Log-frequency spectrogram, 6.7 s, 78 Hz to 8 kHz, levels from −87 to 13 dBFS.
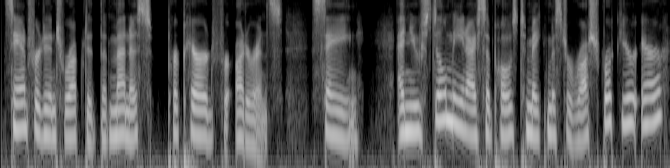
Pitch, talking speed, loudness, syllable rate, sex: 210 Hz, 180 wpm, -18 LUFS, 5.9 syllables/s, female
